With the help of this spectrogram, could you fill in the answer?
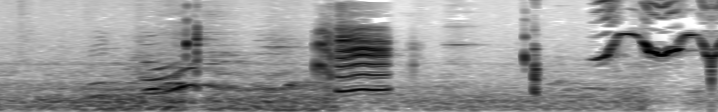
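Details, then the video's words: Green Indian ringneck parrot making soft chattering sounds, then a short harsh squawk, a click, and a wavering screech at the end. "Indian Ringneck Green Parrot Natural sounds/Voices || Baat karne wala tota"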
